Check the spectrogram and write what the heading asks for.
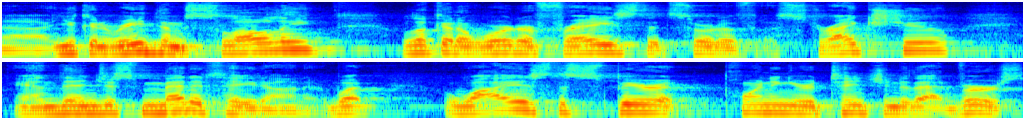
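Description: A man pastor giving a conversational sermon to his congregation, teaching with frequent fillers and gentle asides. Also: mid-range voice.

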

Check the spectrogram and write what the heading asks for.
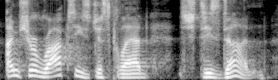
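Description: Male spiritual speaker to a live audience, playful, acts out quoted voices, very lively pitch. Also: slow, breathy edge. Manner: playful, animated, acting out little exchanges in quoted voices. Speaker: speaker giving a spiritual talk. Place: gathering hall with a live audience.

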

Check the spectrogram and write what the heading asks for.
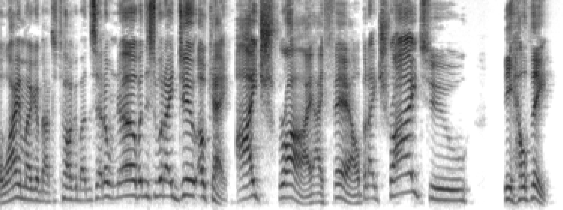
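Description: A male podcast host telling a story in a casual monologue, animated, with mock exasperation. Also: on the high side.

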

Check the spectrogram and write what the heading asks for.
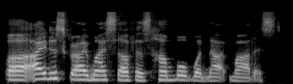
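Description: A woman's voice: mid-range voice, moderate pace, no room sound, clean studio sound. A woman working as a political consultant, telling stories in an interview with a confident, emphatic manner and easy laughter. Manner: confident, emphatic storyteller who laughs easily. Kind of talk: conversational interview.

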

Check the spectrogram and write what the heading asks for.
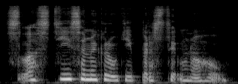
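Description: A woman telling a first-person erotic story in a calm, intimate storytelling manner. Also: fairly low pitch, breathy edge.

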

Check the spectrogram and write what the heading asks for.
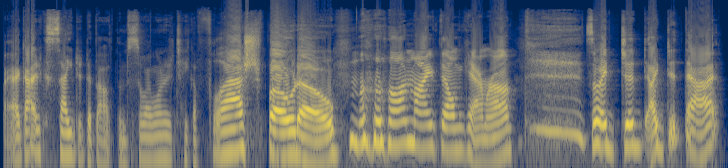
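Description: A woman's voice: mid-range voice, expressive, normal speed, fairly bright tone, no room sound. Twenty-something girl rambling thru a story, lots of giggles, dry close sound. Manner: rambling, self-deprecating, laughs often, swears casually. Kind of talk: casual storytelling.

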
